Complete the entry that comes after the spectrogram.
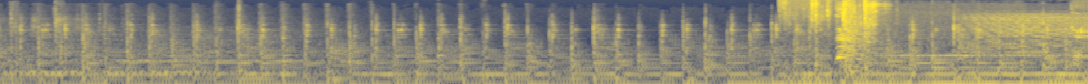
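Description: A dog barking in the video game Dustwind: Resistance, a rapid run of repeated yipping barks, loud and close, with a burst of harsher noise near the end.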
